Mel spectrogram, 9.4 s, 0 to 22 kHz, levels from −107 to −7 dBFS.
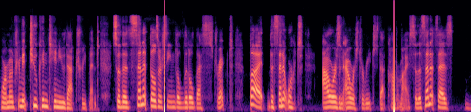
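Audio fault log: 3.28 s and 7.87 s, invalid numbers at full scale: both are sharp bangs, one just after "bills are" and one just after "hours to reach that". A calculation blew up into infinite or invalid values, which became the largest positive or negative value, so the output sat pinned at one extreme value, far beyond the audio's peaks, for a whole processing block. The first lasts about 2.9 ms, which fits a 128-sample block. The second lasts about 11.6 ms, which fits a 512-sample block. Both are too short to hear as separate start and end pops, so each one lands as a single loud crack.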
